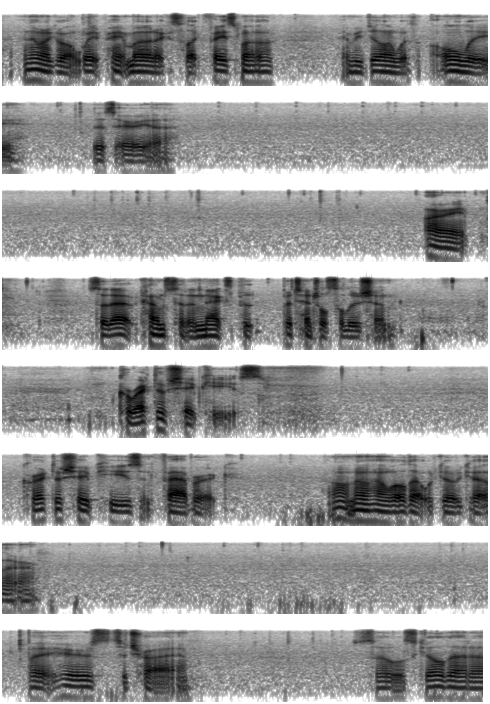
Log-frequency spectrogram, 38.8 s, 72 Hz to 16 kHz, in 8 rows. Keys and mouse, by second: 0.3 Tab, 5.6 middle click, 6.3 ctrl+z, 9.5-11.3 drag, 11.3 ctrl+z, 15.2 z, 17.3 ctrl+t, 17.9 a, 22.0 middle click, 22.7 middle click, 24.3-26.5 middle drag, 32.1-33.3 drag, 33.3 Tab, 34.9 ctrl+t, 37.8 alt+s.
